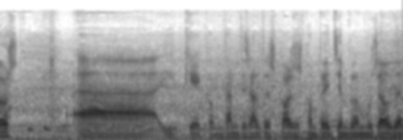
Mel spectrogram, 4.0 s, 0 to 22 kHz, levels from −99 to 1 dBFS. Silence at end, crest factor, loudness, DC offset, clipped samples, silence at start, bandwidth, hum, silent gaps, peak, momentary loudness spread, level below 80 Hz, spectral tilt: 0 s; 16 dB; -20 LUFS; under 0.1%; under 0.1%; 0 s; 16 kHz; none; none; -4 dBFS; 10 LU; -32 dBFS; -7 dB/octave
